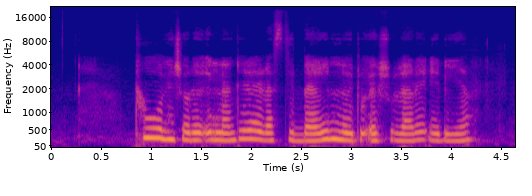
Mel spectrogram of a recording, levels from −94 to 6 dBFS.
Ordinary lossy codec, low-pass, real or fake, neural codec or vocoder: none; 19.8 kHz; fake; codec, 44.1 kHz, 2.6 kbps, DAC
